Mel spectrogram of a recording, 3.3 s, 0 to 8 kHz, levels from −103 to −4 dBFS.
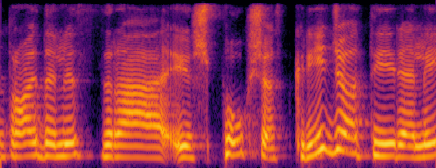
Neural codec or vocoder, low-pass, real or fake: none; 7.2 kHz; real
